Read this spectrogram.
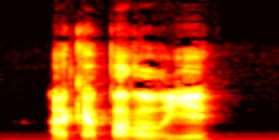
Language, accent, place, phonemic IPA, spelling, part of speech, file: French, France, Lyon, /a.ka.pa.ʁə.ʁje/, accapareriez, verb, LL-Q150 (fra)-accapareriez.wav
- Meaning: second-person plural conditional of accaparer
